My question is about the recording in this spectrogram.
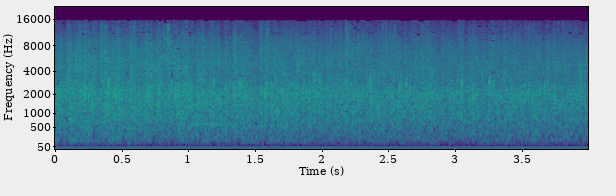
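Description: Audience clapping along: loud, dense clapping runs evenly from start to finish with no pauses.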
